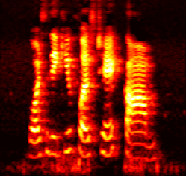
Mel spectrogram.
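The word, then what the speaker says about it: calm: पर आपका शब्द है कम यह आपका सी ए ल एम साइलेंट होता है इसको हम लोग प्रोनाउन इसका प्रनंसीएशन होता है कम इसको कम पड़ती है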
